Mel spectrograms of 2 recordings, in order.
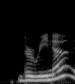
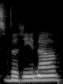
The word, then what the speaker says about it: Verena: So my name's Verena, if you want to pronounce it that way. That's the American pronunciation. In German, it's Verena, but yeah. We also roll our R's, so it's okay.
